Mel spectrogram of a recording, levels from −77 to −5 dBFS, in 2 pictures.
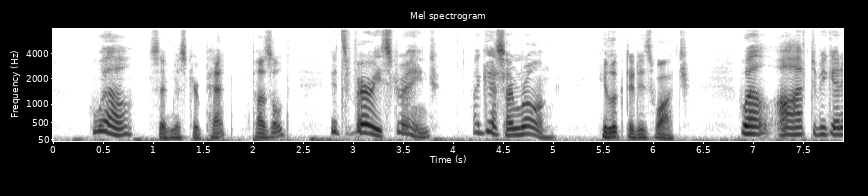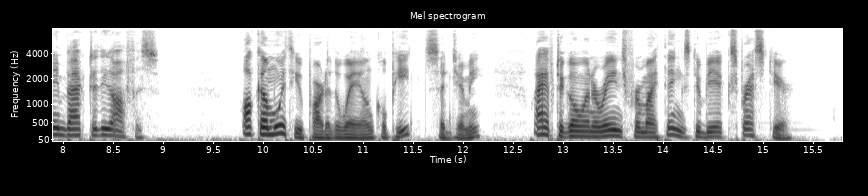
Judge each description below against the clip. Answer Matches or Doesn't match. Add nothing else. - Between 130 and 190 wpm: Doesn't match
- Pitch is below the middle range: Matches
